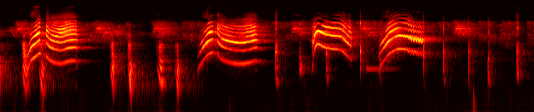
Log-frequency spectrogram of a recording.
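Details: Talking pet Indian ringneck parrot mimicking words in a quick run of loud harmonic, arching syllables with short clicks between, sounding like rapid imitated speech.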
